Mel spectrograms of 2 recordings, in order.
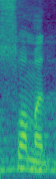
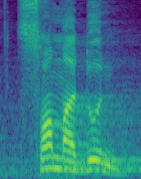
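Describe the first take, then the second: First: The word ends on a bare consonant. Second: The word ends with a full vowel ending.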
